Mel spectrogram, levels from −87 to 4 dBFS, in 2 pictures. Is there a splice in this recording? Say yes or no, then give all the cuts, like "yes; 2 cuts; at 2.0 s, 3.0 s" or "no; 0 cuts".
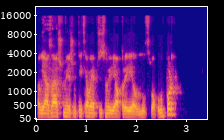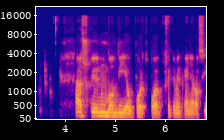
yes; 1 cut; at 4.2 s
